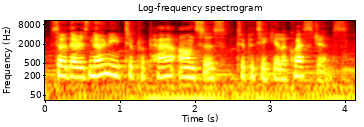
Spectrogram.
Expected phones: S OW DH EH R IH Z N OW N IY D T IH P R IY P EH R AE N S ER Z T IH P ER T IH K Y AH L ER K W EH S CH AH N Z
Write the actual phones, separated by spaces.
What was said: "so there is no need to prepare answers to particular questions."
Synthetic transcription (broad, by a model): S OW DH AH R IH Z N OW N IY D T IH P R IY P EH R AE N S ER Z T IH P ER T IH K Y L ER K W EH S CH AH N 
